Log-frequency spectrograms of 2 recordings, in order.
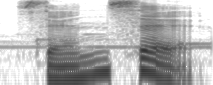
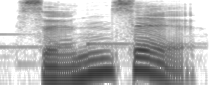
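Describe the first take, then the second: Both takes have the same delivery.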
